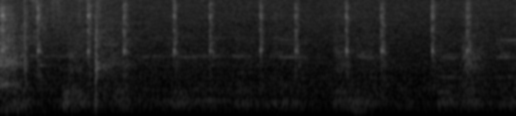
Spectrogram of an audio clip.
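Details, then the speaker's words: Antique Davison Bros London pendulum chiming clock, opened for a look inside, ticking crisply and steadily at about three ticks a second. It is healthy, though the tick is slightly off center. "that it's ticking perfectly fine okay"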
